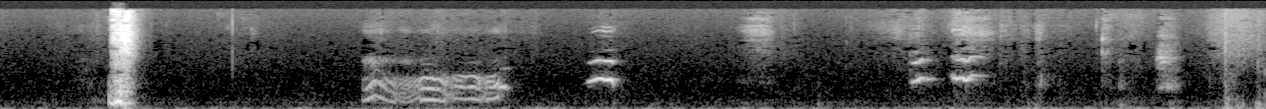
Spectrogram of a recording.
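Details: Puppy responding to its mother with a thin, wavering whine lasting under a second, followed by a couple of short high squeaks, between a sharp sniff at the start and rustling at the end.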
